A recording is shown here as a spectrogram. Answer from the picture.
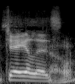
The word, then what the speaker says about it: gaolers: It's jailers. It's jailers. – Oh, gaolers. – It's jail. It's jail. It's pronounced jail.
